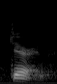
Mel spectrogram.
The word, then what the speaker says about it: Jaren: here tells me that her name rhymes with, and she said Aaron, and I went, and now I can't remember, is it Jaren? Jaren said rhymes with Aaron.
